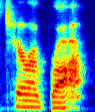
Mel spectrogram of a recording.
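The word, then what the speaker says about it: Tara Brach: of my favorite meditation teachers her name is tara brock um t-a-r-a b r a c h and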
